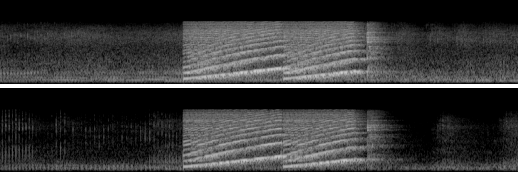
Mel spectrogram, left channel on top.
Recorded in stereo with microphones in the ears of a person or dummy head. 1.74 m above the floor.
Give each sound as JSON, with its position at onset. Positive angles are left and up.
{"t": 1.8, "sound": "an alarm", "side_deg": 0, "distance_m": 1.1}
{"t": 3.7, "sound": "breaking glass", "side_deg": 65, "distance_m": 3.5}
